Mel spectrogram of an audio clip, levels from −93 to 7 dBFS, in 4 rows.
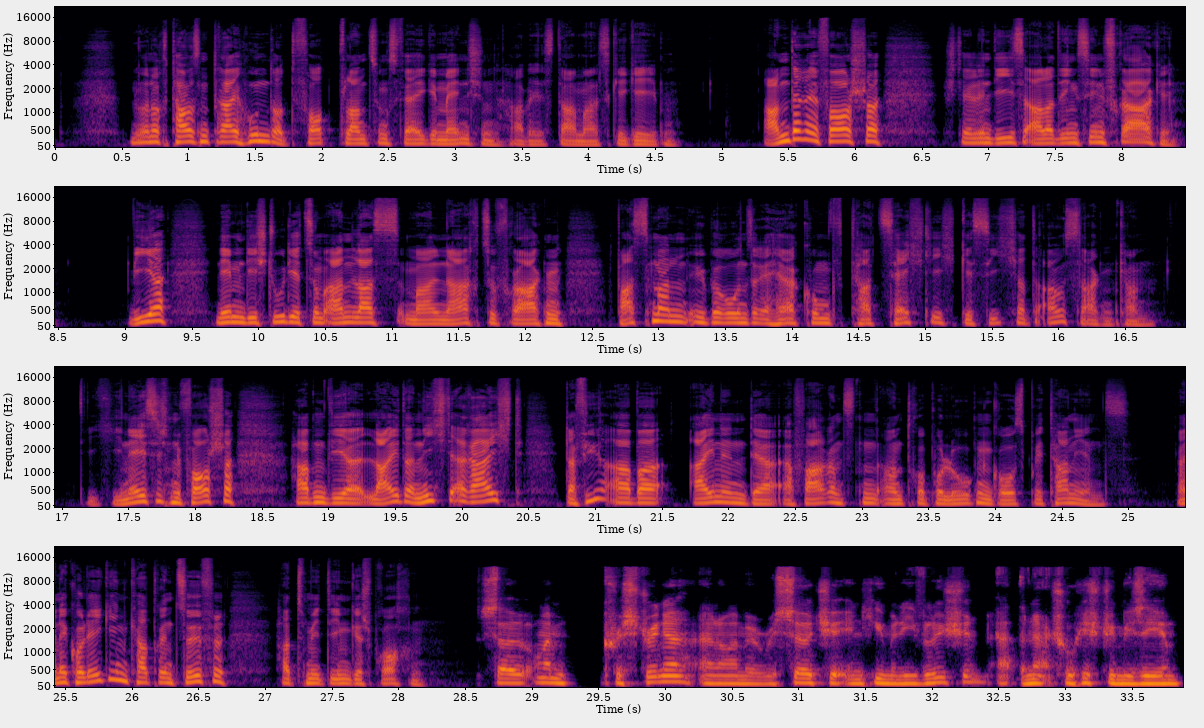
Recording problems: none

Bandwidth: 15.5 kHz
